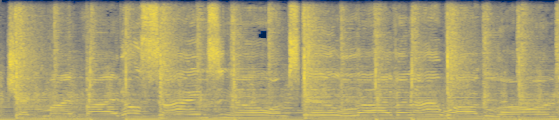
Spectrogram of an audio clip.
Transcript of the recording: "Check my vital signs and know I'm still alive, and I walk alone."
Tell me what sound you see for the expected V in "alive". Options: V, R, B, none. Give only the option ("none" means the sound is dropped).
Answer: V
